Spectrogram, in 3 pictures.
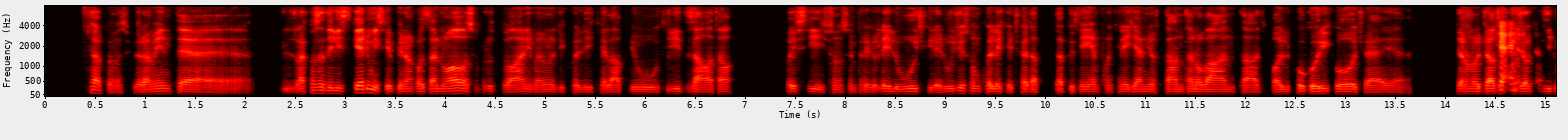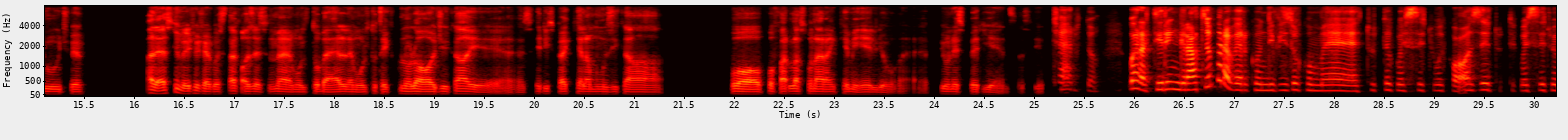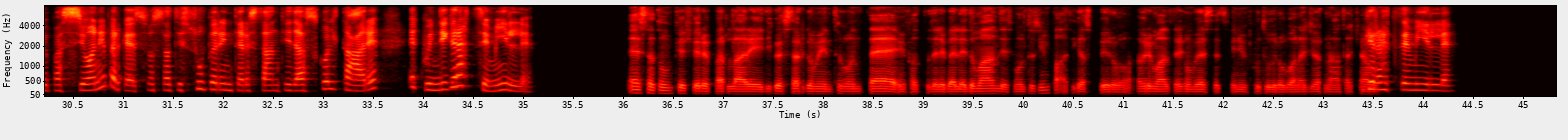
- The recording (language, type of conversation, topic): Italian, podcast, Come scegli la nuova musica oggi e quali trucchi usi?
- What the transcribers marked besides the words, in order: tapping; "cioè" said as "ceh"; snort; laughing while speaking: "Certo"; "secondo" said as "seondo"; "Guarda" said as "Guara"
